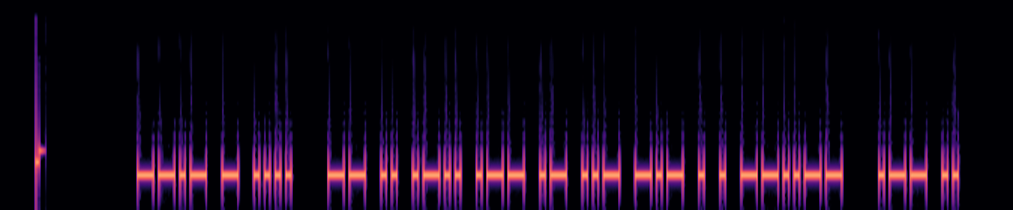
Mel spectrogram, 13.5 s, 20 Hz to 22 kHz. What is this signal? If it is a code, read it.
Morse code, heard as a keyed tone, about 17 wpm, 700 Hz. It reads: QTH MILWAUKEE, WI
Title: Practice QSO - Exchange 1 - Beginning - 17wpm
